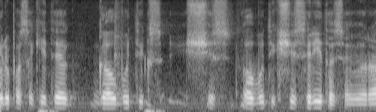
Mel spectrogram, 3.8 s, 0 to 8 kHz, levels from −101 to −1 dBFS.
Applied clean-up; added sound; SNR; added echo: none; Whoosh, swoosh, swish; 14 dB; none.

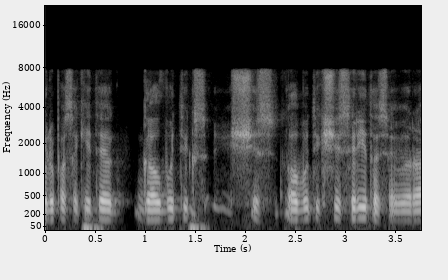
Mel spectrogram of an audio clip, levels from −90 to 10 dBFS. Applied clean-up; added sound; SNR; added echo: neural mask model Resemble Enhance denoiser.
